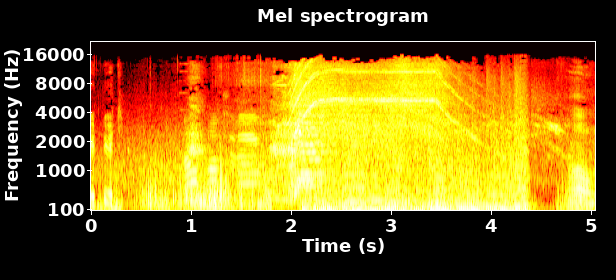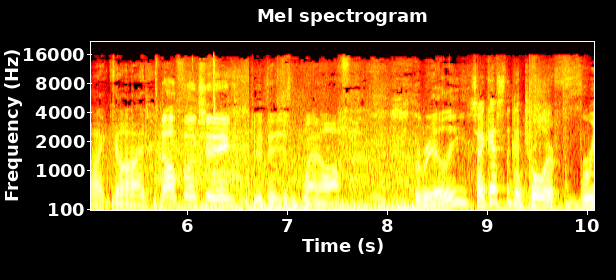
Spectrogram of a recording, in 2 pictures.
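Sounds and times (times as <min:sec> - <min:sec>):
ducted fan jets whining: 0:01.4 - 0:04.4.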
